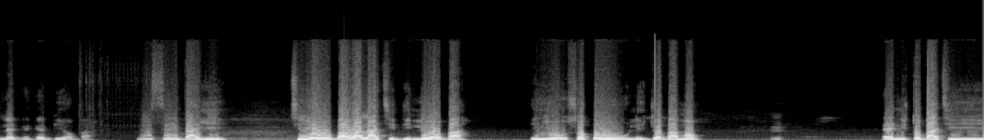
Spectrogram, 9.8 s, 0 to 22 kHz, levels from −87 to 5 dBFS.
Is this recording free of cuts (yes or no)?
no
